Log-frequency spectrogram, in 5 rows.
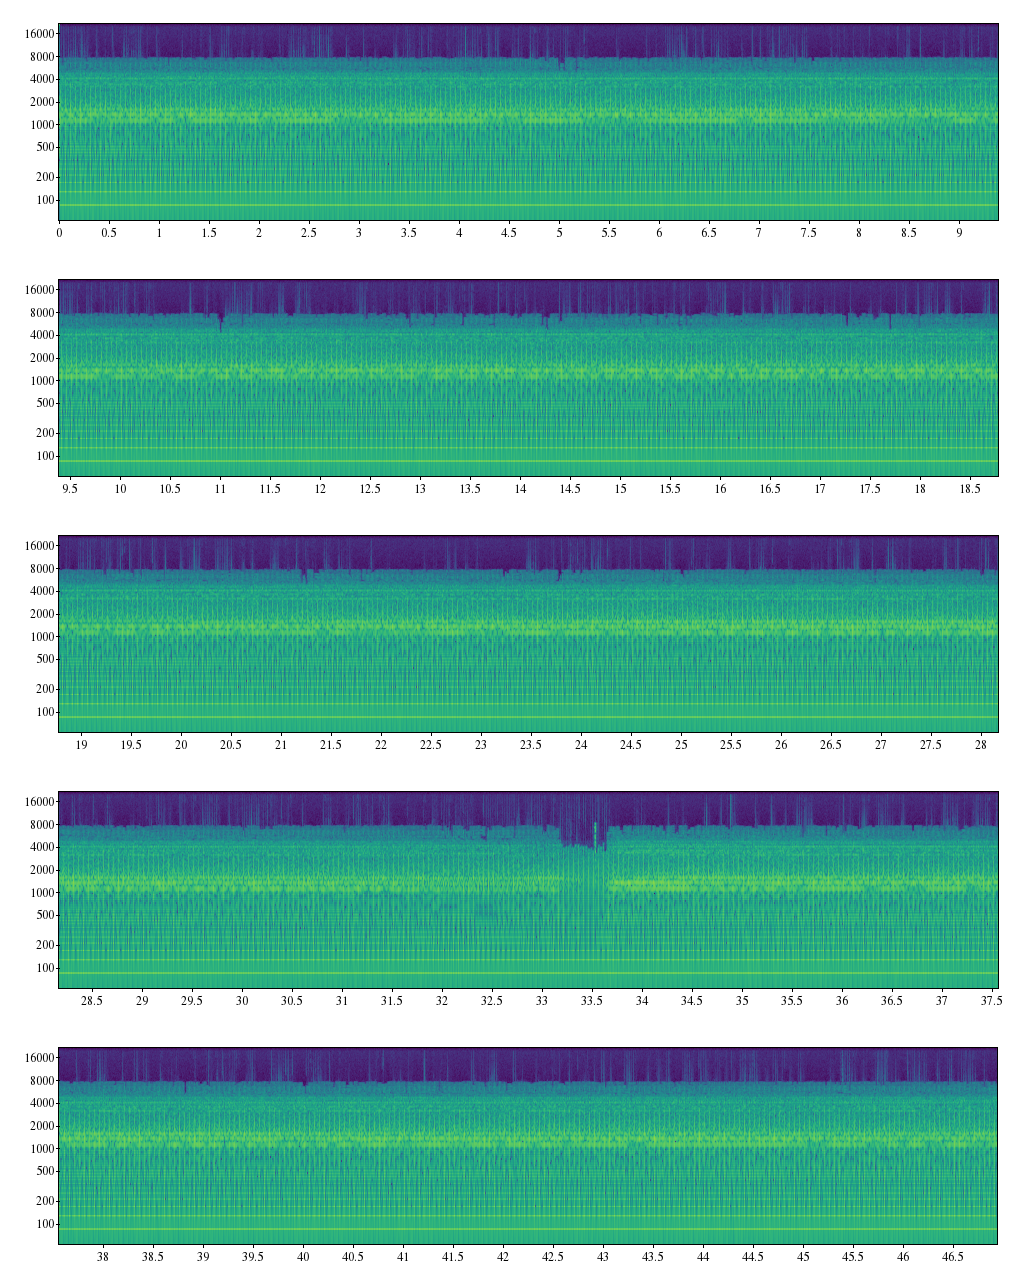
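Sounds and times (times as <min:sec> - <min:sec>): electrical transformer hum: 0:33.1 - 0:35.7.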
